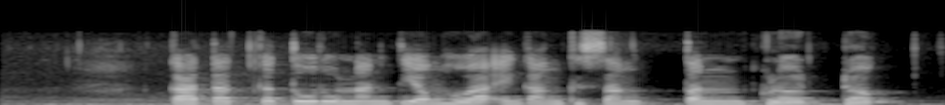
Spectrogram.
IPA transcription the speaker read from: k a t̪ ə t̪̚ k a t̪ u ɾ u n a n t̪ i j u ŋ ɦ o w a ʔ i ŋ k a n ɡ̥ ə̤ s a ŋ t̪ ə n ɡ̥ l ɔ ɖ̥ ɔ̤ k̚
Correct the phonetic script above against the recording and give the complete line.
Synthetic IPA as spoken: k a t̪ a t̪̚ k ə t̪ u ɾ u n a n t̪ i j ɔ ŋ ɦ o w a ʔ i ŋ k a ŋ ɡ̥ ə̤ s a ŋ t̪ ə n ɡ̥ l ɔ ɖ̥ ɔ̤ k̚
